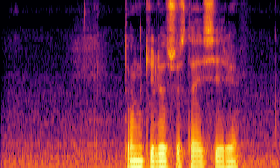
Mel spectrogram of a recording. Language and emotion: Russian, neutral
